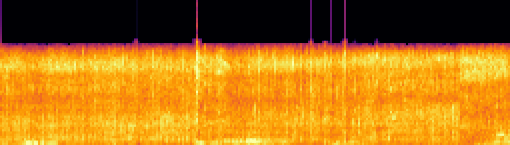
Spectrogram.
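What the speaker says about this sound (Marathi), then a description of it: "ते पण गूळ घालूया, आणि चांगलंच आपल्याला हे शिजवून घ्यायचं आहे" Jaggery mixture cooks in a pan for a festive puran poli meal, a steady bubbling sizzle with faint utensil clinks, fairly loud and continuous.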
